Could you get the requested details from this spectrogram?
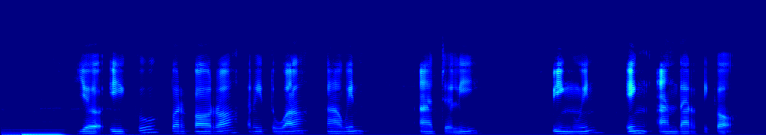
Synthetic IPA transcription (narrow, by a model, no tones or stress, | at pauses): jaikupərkɔɾɔrit̪ualkawɪn | aɖ̥ə̤li | piŋwɪn | ʔɪŋa̰nt̪art̪ikɔ̰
